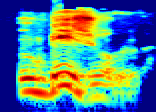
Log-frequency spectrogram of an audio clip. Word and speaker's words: Bizum: és Cancelo, Vinicius, UCI, Mice, Acicom, Amazon i Bizum. Donat que la C es pronuncia tal qual C i no C a la castellana, i en valencià la Z sempre és sonora.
